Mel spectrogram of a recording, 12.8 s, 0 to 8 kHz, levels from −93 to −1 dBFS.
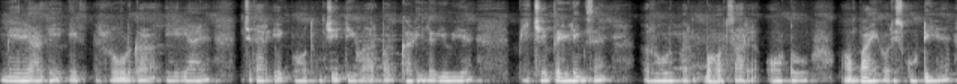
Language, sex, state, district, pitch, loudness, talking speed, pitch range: Hindi, male, Rajasthan, Nagaur, 135 Hz, -21 LUFS, 140 wpm, 125-145 Hz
